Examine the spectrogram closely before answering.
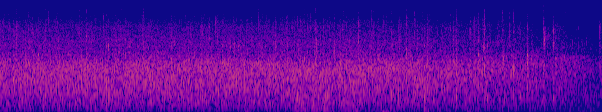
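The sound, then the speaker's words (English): Audience applause after a musical arrangement at a Christmas concert: steady, dense clapping with no talk, holding even for most of the stretch and thinning slightly at the end. “And how about another hand? That was a beautiful arrangement by David Deacon Joyner.”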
